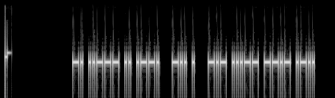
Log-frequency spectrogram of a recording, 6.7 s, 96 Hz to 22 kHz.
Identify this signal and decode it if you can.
Morse code, heard as a keyed tone, about 30 wpm, 700 Hz. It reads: N2IP DE K3QL
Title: USA Callsign DE Callsign - 4 Characters - 30wpm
